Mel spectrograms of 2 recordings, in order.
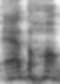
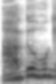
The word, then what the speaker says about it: ad hoc: 그것까지 라고 번역을 하구요 이게 요즘에는 여 현대 영어로 와서 에 아드 혹 인데 발음은 예 영어식으로 애다 이렇게 발행하는 경우 되게 많거든요 그대로 발음 하셔야되요 아드 혹 이구요 뒤에 명사를 써서 이게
